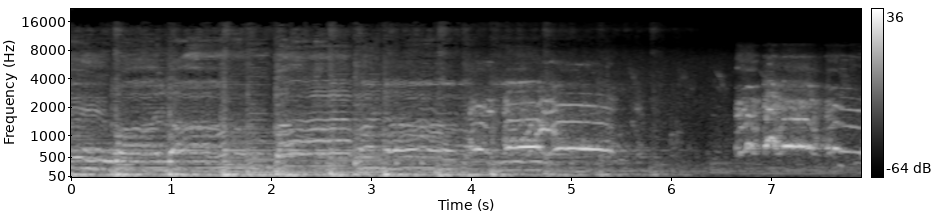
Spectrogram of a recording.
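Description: Roosters crow in a house garden in the Philippines, several loud, drawn-out calls overlapping one another, then a short lull before another crow rises again.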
